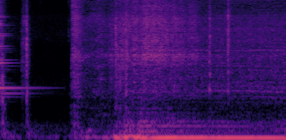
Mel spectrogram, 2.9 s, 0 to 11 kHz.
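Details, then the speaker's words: Audi restarted after 10-12 gallons were drained from the tank through the scan-tool basic-settings fuel-drain function, yet the gauge still reads full. It cranks, catches and settles into a low, uneven, lumpy idle of about four beats a second: running rough, and the owner suspects something else is wrong. "Ooh, that sounds rough. I don't know, it still says the tank is full. So something else might be wrong on top of everything else that might be wrong with this car."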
